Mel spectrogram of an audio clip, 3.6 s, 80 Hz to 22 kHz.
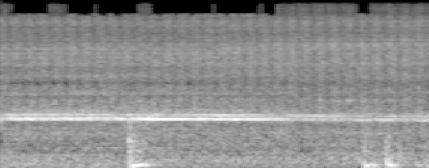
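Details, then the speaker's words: Javelin 16-4 portable 4-inch auger with high torque kit at full speed as about 100 lb of fine cakey dense powder goes in; a steady mid-pitched motor hum holds speed with a couple of soft thumps, normal under load. "Now we are going to introduce the product. Again, this is approximately 100 pounds."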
